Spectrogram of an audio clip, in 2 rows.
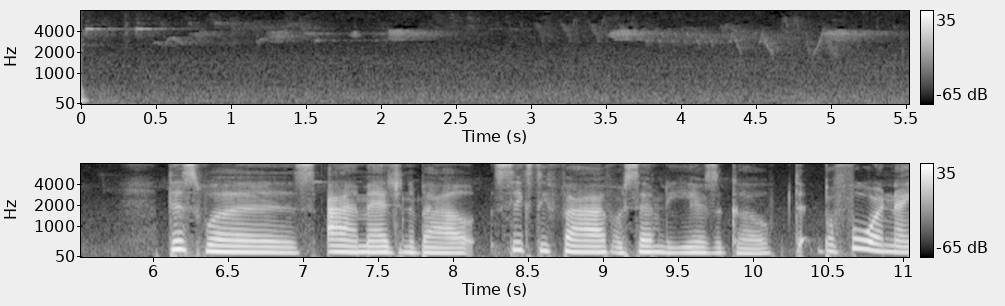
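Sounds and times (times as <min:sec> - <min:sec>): faint high chirps: 0:00.0 - 0:08.3.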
